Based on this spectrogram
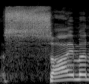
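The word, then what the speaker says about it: Saaiman: But the other option, which is in Angus's article, was a Cameron Simon. I think I've pronounced that right. It's Saaaiman.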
